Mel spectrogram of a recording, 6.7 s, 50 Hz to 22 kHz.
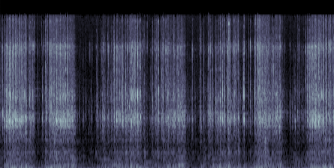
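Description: Fingertips of both hands type rapid key taps on a full-size backlit plastic mechanical computer keyboard. The result is a dense stream of bright, sharp clicks with no ring, centered around 2.6 kHz, coming in bursts separated by brief softer lulls.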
